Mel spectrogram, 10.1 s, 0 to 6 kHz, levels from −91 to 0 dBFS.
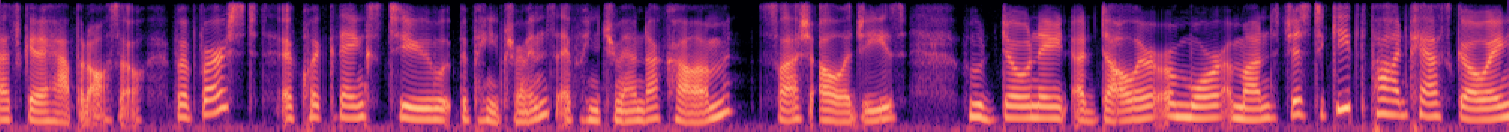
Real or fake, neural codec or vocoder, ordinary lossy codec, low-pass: fake; autoencoder, 22.05 kHz, a latent of 192 numbers a frame, VITS, trained on many speakers; Opus, 64 kbps; 5.4 kHz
